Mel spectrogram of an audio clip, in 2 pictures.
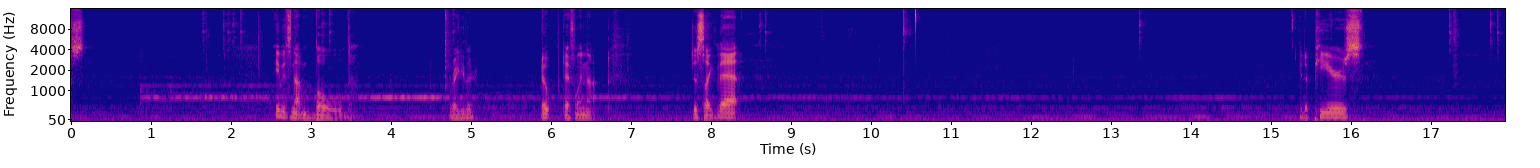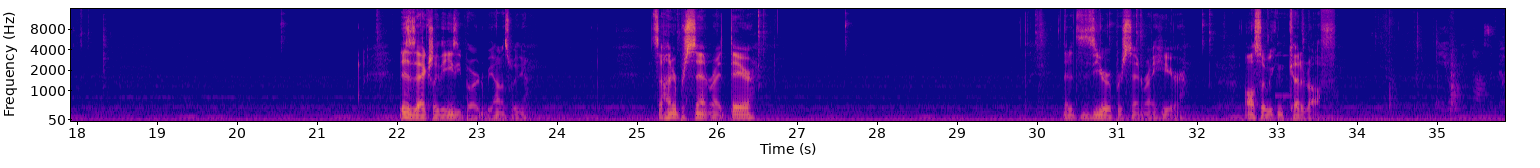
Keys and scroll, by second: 6.1 super+z, 33.3 alt+[.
